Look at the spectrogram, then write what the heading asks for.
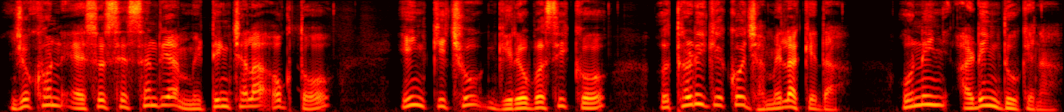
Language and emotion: Santali, disgusted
